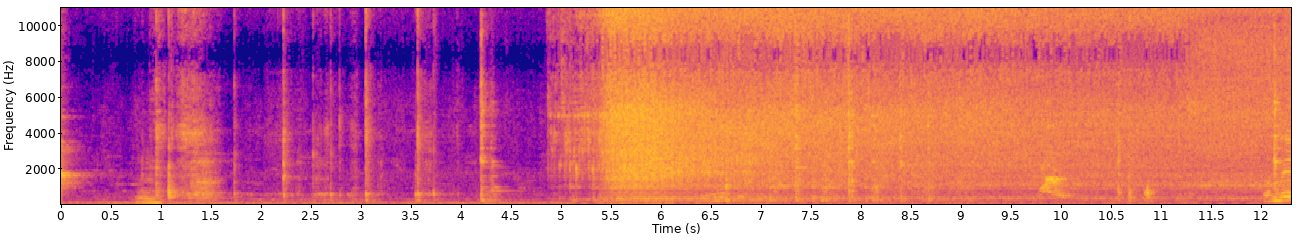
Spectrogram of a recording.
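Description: Onion paste hits hot oil in a pan with a sudden loud, steady sizzle that carries on for several seconds, following a run of utensil clinks and taps against the cookware.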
